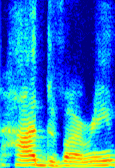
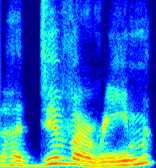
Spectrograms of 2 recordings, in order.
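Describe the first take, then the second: First: No vowel is sounded between d and v. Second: A vowel is sounded between d and v. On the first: The speaker calls it wrong. "not hadvarim" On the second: The speaker calls it right. "but hadivarim"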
